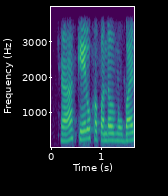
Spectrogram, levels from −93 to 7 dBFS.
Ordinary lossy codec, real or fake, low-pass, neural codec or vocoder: none; real; 3.6 kHz; none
